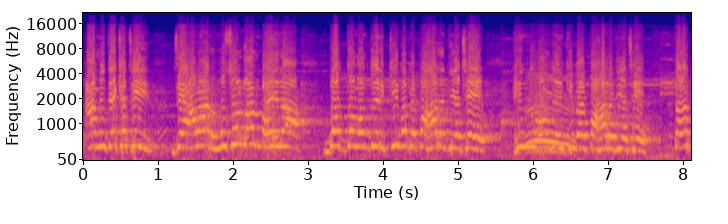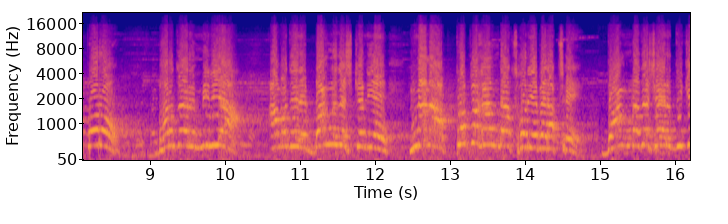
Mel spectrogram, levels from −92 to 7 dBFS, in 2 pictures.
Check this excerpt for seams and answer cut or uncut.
cut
